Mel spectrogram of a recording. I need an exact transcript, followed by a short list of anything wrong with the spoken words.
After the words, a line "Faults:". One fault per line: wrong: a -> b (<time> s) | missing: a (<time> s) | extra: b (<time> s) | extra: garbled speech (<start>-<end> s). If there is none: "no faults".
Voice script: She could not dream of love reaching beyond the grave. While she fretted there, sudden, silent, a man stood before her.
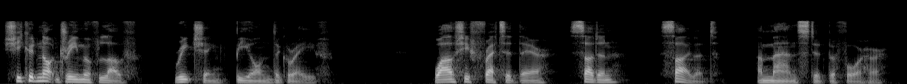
She could not dream of love reaching beyond the grave. While she fretted there, sudden, silent, a man stood before her.
Faults:
no faults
